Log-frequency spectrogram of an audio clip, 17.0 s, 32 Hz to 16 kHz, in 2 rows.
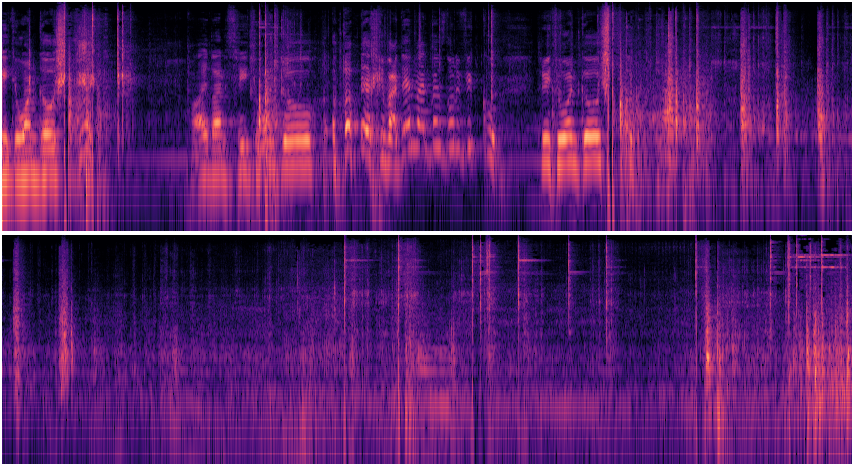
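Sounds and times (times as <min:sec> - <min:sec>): spinning top whir: 0:06.2 - 0:17.0.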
